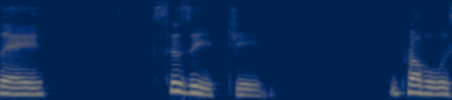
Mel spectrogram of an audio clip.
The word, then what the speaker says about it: syzygy: end of the horizon, and that's called a syzygy.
